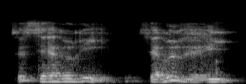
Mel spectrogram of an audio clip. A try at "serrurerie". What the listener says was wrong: Ouais, pas mal.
